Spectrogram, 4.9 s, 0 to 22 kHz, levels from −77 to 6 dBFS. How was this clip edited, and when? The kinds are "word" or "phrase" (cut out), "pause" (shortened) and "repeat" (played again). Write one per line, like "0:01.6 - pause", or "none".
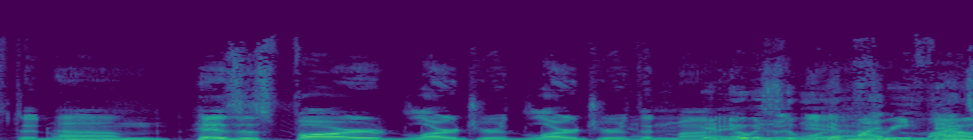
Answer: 0:02.5 - repeat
